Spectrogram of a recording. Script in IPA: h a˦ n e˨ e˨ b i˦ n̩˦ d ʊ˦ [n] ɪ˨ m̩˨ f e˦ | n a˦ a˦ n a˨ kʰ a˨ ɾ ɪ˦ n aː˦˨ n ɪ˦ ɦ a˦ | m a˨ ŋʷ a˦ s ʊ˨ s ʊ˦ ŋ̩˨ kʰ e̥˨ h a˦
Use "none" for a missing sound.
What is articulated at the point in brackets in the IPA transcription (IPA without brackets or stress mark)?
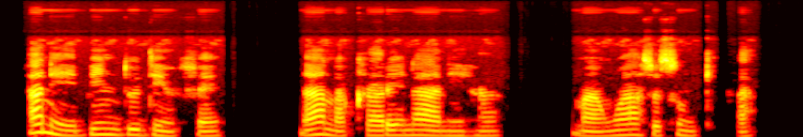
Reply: d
